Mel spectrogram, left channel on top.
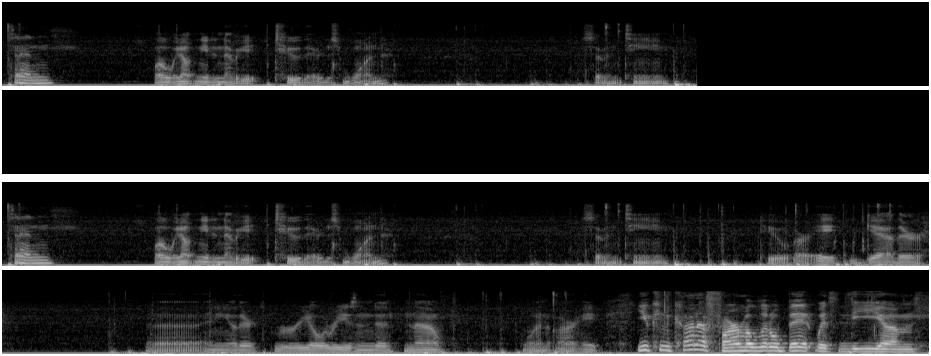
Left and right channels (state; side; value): drops out; left; at 7.0 s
